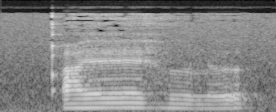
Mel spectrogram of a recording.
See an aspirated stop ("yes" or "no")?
no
